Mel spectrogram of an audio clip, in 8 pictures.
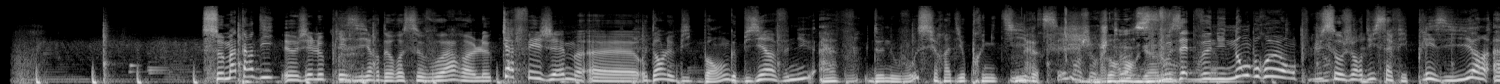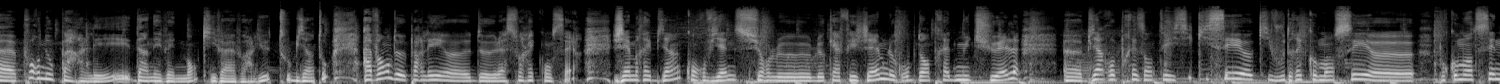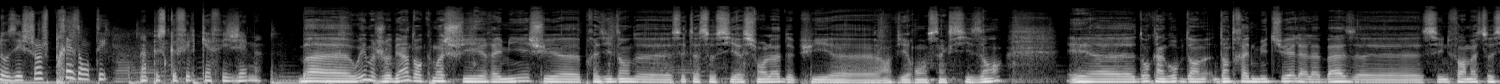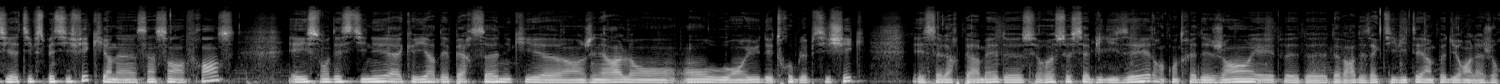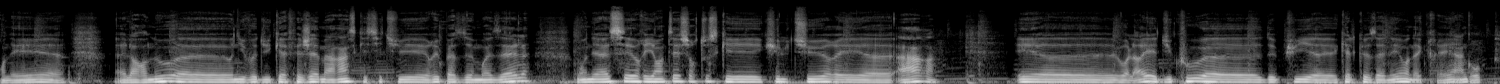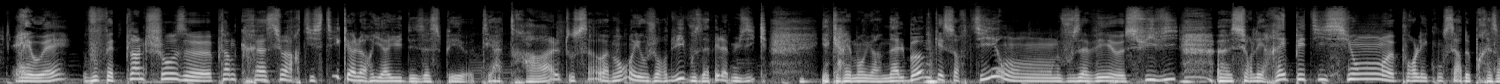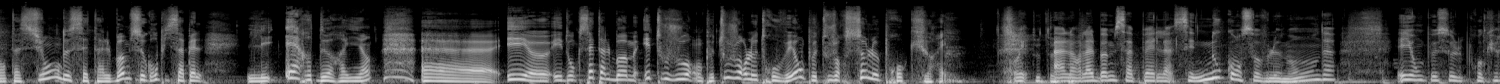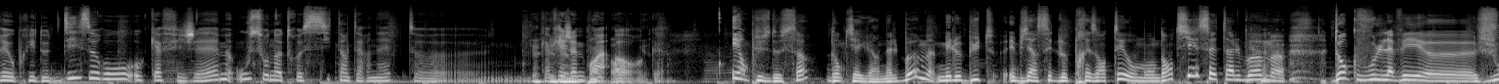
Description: Interview du Cafégem (15:14)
